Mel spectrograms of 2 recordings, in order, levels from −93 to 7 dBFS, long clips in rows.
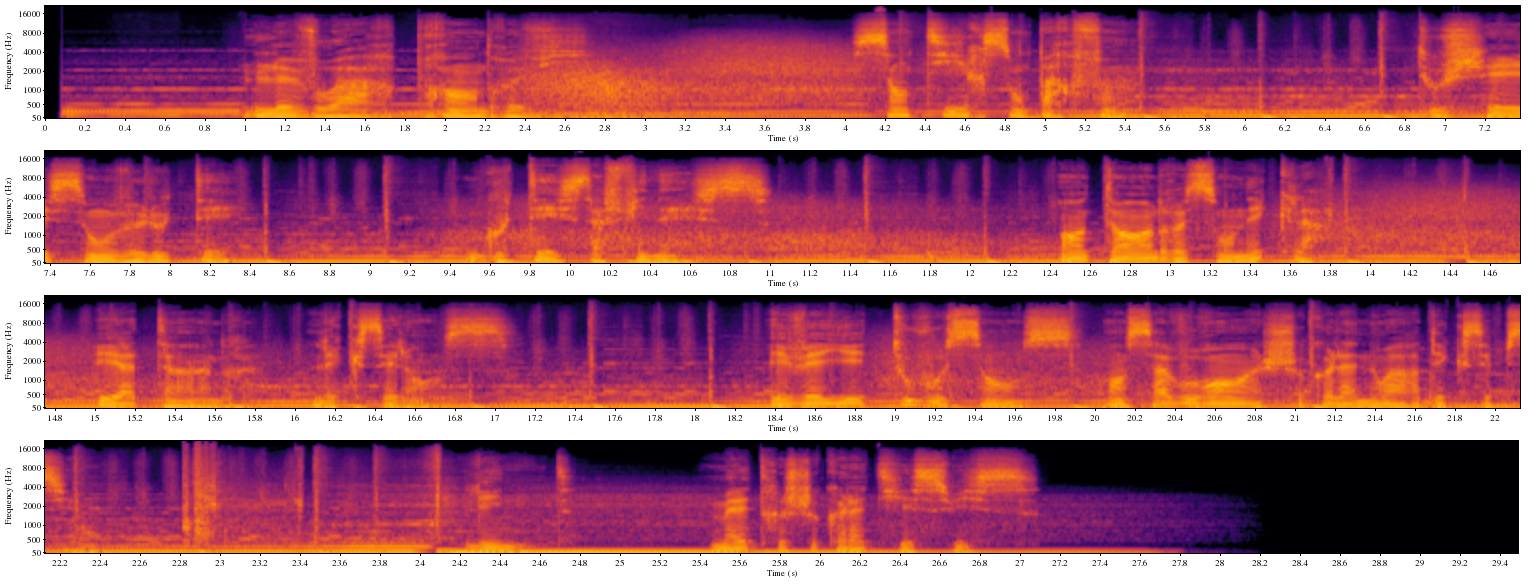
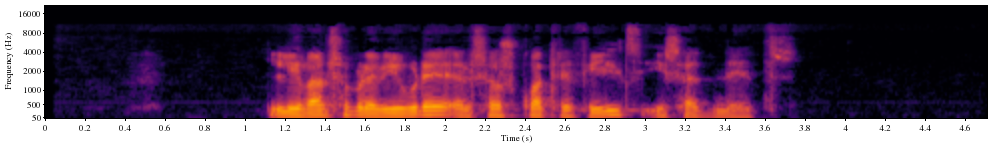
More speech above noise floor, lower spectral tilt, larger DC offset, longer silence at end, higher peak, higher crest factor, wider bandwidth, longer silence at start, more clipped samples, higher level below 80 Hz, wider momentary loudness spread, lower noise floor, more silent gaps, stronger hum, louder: second, 39 dB vs 55 dB; second, -3.5 dB/octave vs -6.5 dB/octave; neither; first, 1.8 s vs 1 s; about the same, 0 dBFS vs -2 dBFS; second, 14 dB vs 20 dB; first, 19 kHz vs 11 kHz; second, 0.05 s vs 1.1 s; neither; first, -22 dBFS vs -54 dBFS; second, 10 LU vs 15 LU; second, -52 dBFS vs -76 dBFS; neither; neither; first, -14 LUFS vs -21 LUFS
